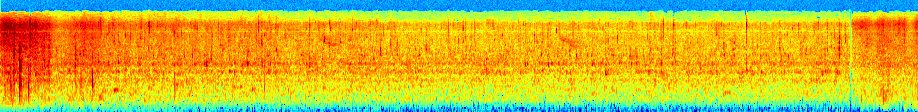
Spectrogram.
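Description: Steady rush of flowing stream water, with a brief louder rustle and a few ticks right at the start.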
